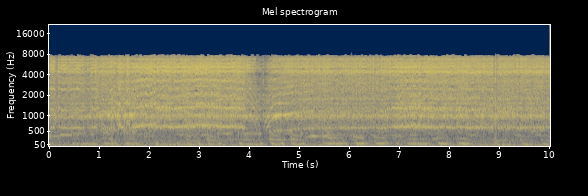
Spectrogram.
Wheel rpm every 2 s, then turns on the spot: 150, 140, 140, 160, 160.
none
